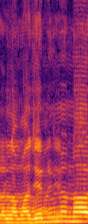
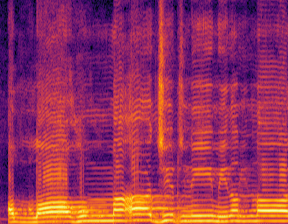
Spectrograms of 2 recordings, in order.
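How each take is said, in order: First: It is recited quickly and carelessly. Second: It is recited slowly and reverently.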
